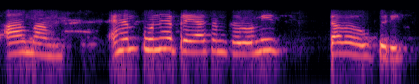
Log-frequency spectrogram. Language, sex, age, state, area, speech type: Sanskrit, other, 18-30, Rajasthan, urban, conversation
